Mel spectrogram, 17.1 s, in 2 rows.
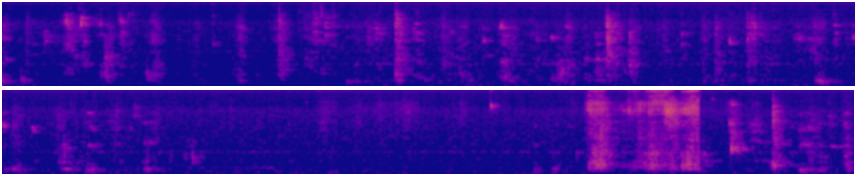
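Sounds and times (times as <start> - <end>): wet chewing crunches: 0.0 - 10.2.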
